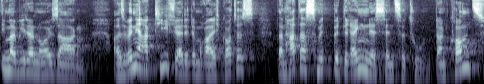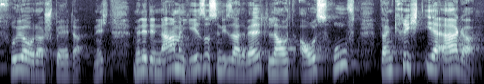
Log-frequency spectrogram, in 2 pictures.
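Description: High-voiced man teaching the Bible. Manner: speaks in a loose spoken style, tags sentences with "halt, nicht?"; earnest, emphatic. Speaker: preacher.

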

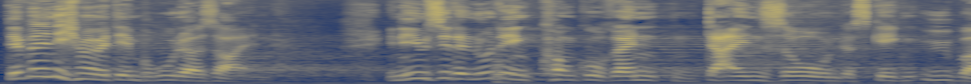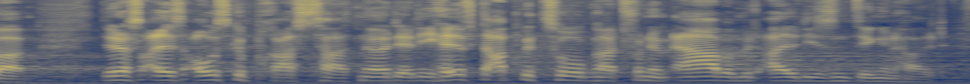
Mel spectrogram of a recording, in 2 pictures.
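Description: Pastor with a raised voice in a reverberant hall. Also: male voice, on the high side, quick pace, fairly bright tone, breathy edge. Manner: casual, with tag questions "ne?" and "halt". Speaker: pastor teaching a Bible study. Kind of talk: spoken Bible study talk.

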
